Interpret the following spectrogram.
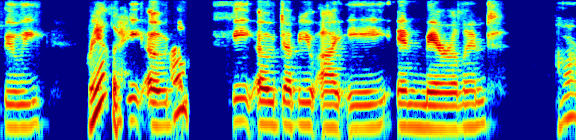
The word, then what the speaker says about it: Bowie: It's pronounced Bowie.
